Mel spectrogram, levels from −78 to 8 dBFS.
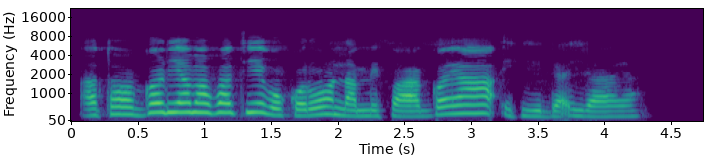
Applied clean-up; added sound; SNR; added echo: neural mask model Resemble Enhance denoiser.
